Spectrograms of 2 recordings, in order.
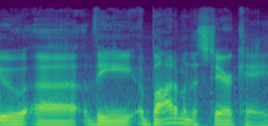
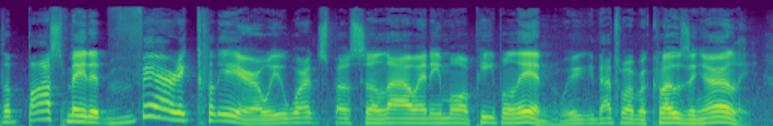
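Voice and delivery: put-on goblin barman voice; 4 semitones higher, 4 dB louder than usual. A game master voices a goblin barman turning the players away, in a goblin voice. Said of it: "You see what looks to be a goblin individual. He has the sort of maroon beret, the raspberry beret of the [name], and he is behind the bar".

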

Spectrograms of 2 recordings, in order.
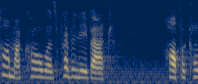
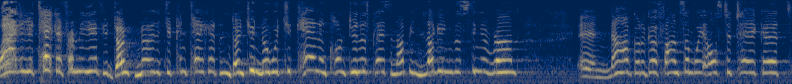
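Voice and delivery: put-on angry, complaining man's voice, irate ranting, pitched up; 7 semitones higher than usual. Retelling what an overheard man said, retelling an irate man. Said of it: "I hear this irate voice".

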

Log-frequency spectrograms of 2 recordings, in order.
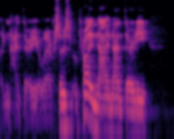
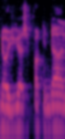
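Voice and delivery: mock-furious outburst, quieter; 5 dB quieter than usual. Telling a bar story, the speaker quotes the bartender kicking them out, imitating a furious bartender. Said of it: "So he was furious".

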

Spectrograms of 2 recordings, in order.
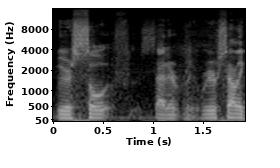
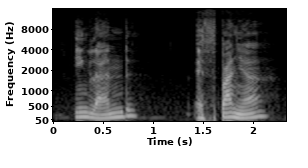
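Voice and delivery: England pronounced with a put-on foreign accent; 3 semitones higher than usual. Listing the countries visited on a trip abroad: put-on foreign accent. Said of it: "why'd you say England like that?".

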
